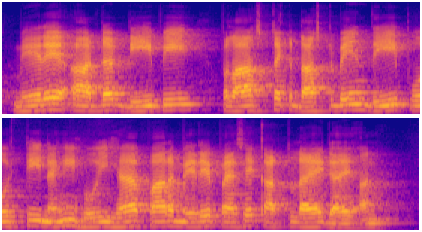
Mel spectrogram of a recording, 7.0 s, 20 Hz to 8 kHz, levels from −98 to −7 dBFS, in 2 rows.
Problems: none marked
